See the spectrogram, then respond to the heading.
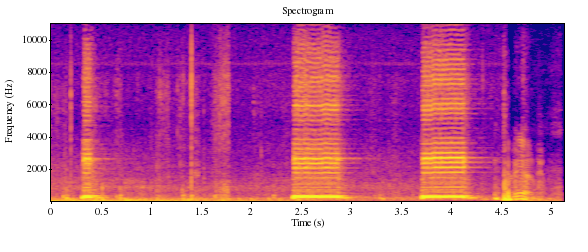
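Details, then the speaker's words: Mk2 Toyota MR2 sat 14 years, being recommissioned, after replacing a blown hazard/horn fuse: two firm horn blasts of about half a second each, steady and full-toned; horn now works. "let's start with that at least we can claim victory that we have hazards and a horn which would be nice they are required for mhc of course"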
